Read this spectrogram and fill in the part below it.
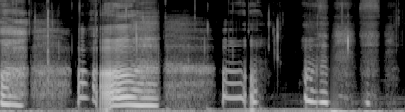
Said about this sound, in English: Mom, I'm just panting so much because I did a bit of a workout. I'm a bit tired and also my stamina, you know, isn't that good.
